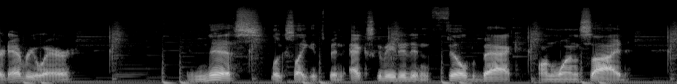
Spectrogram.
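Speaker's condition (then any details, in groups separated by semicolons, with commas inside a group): No condition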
